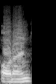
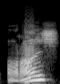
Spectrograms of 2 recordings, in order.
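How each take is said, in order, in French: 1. Il se prononce avec des sons anglais. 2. Il se prononce avec des sons français. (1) "en anglais aussi, c'est la même écriture, mais on prononce aussi orange" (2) "en français, ça se prononce orange"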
